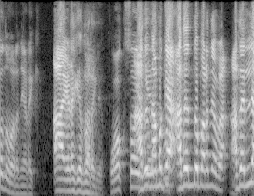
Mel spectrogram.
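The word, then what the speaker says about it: POCSO: പോസ്കോ എന്ന് പറഞ്ഞു ഇടയ്ക്ക് ഇടയ്ക്ക് പറഞ്ഞു. പോക്സോ അത് നമുക്ക് അതെന്തോ പറഞ്ഞ അതല്ല അപ്പൊ തന്നെ ഇതല്ല ഇംഗ്ലീഷ് വാക്കുകളുണ്ട്.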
